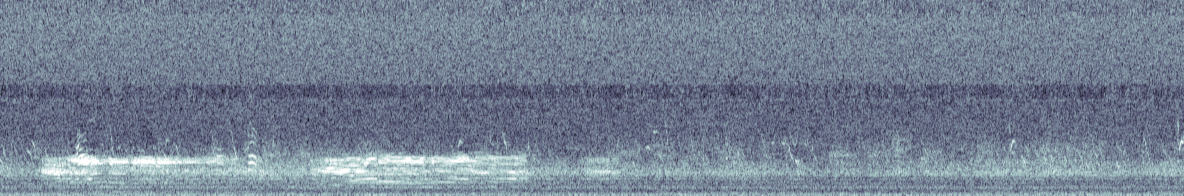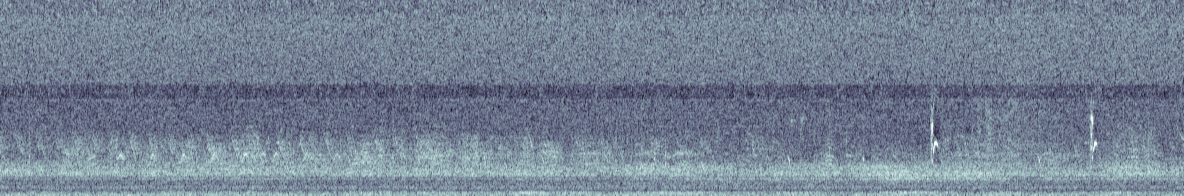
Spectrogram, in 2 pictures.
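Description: Faint open-air ambience with birds calling: two runs of rapid repeated calls in the first seven seconds, and a few short calls near the end.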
